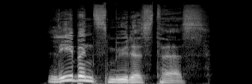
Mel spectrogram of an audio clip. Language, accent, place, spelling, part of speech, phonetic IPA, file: German, Germany, Berlin, lebensmüdestes, adjective, [ˈleːbn̩sˌmyːdəstəs], De-lebensmüdestes.ogg
- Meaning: strong/mixed nominative/accusative neuter singular superlative degree of lebensmüde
